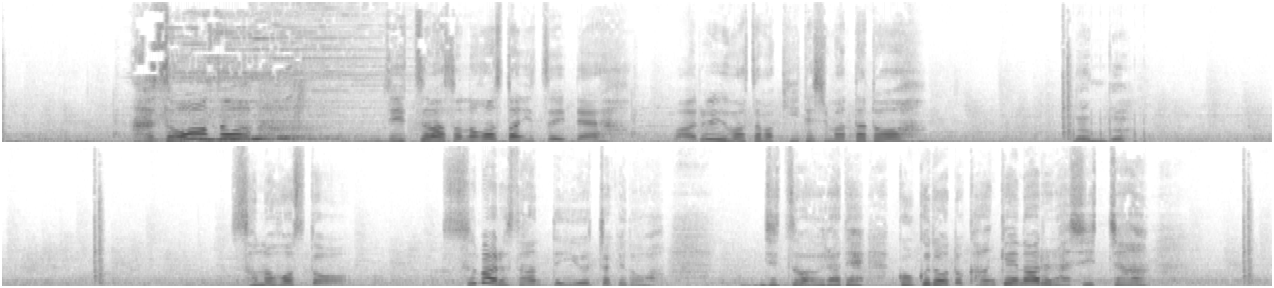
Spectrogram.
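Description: A young woman speaks brightly and playfully, close by.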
